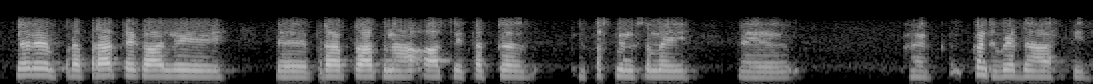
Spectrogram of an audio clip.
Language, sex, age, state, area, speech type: Sanskrit, male, 18-30, Rajasthan, rural, conversation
